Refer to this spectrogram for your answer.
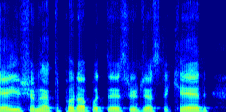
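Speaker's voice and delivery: normal talking voice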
